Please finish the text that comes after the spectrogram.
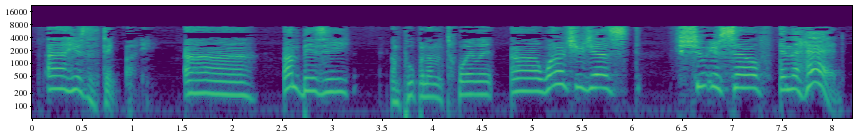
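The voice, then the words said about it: Awful impression of another host. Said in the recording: “Is that an impression of me? ... his awful impression.”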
